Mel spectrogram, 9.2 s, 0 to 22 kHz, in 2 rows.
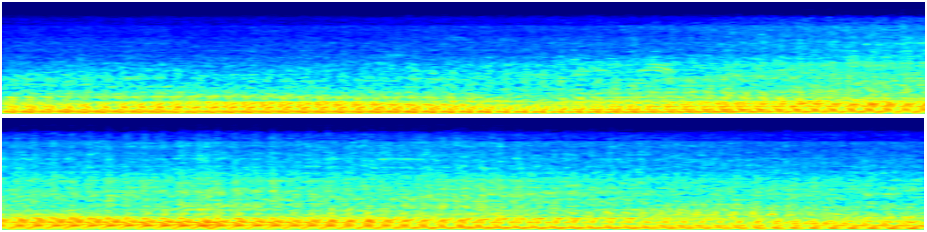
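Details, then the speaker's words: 2008 Ford Mustang GT (S197) V8 donor engine with 75,000 miles, just installed as a replacement for the noisy original; first start with fresh oil and new battery; deep, even burble at steady idle, no misses, knocks or ticks, sounds marvelous. "so we got our donor car with a no 7gc this motor has 75,000 miles on it see sounds perfect"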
